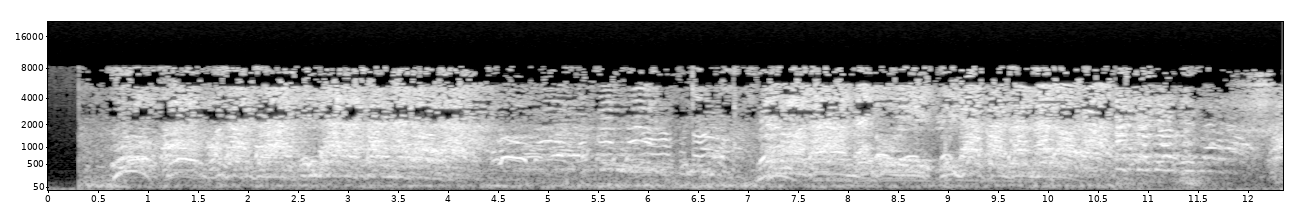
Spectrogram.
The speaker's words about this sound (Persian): این صدای اعتراض دانشجویان دانشگاه علامه طباطبایی در تهران است.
